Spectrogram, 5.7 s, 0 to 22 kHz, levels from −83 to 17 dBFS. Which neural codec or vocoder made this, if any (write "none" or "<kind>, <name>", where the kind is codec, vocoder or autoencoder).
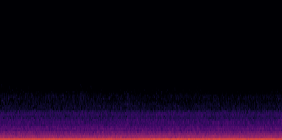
none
